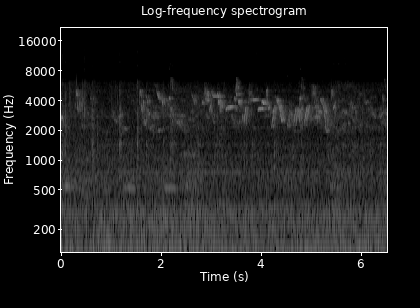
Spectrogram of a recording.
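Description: Faint birds chirping, with a run of quick short calls through the middle, over steady low outdoor background noise.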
